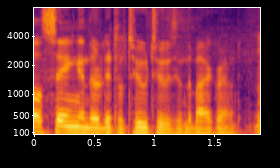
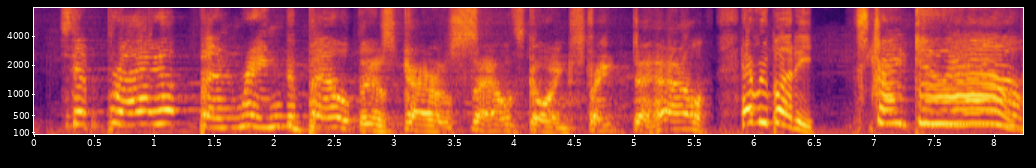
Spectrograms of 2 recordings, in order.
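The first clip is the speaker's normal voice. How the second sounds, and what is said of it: Sung impression of a rock song. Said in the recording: “Do an impression of it there.”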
